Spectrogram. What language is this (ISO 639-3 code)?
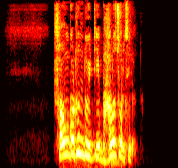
ben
